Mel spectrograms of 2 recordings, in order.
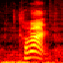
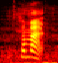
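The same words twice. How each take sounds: The two takes are said the same way.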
